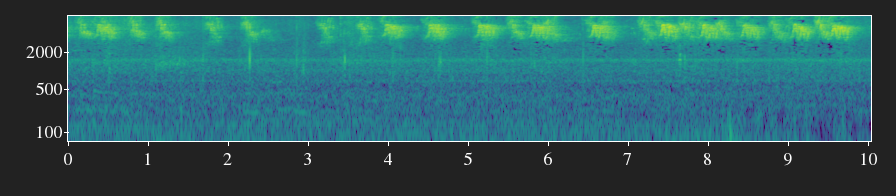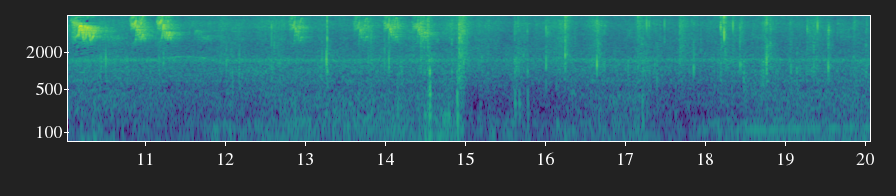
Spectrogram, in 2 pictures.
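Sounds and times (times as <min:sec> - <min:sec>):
small bird chirping: 0:03.2 - 0:11.5.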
